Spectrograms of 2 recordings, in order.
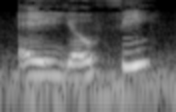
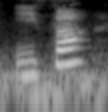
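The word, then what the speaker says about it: Aoife: o i f e which I would have pronounced like aopi which I knew was wrong when I first read it but apparently it's actually pronounced like epha and I never would have known that but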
